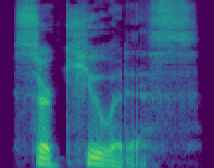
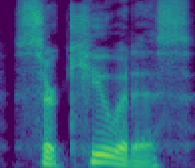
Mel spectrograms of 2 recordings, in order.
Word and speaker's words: circuitous: like is circuitous and circuitous has four syllables and there's a few things going on with the pronunciation in the first syllable that c is going to have more of an S sound circuitous the stress is going to be on that second syllable and that CU is kind of like you're saying the letter Q circuitous circuitous circuitous is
